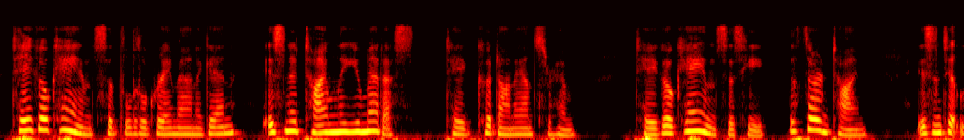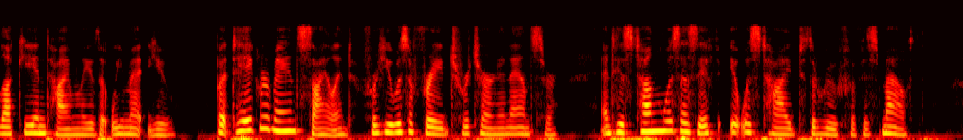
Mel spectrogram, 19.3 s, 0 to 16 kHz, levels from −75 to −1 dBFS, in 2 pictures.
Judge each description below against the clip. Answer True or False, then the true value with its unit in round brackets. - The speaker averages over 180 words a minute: True (195 wpm)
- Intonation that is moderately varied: False (5.8 semitones)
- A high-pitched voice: False (180 Hz)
